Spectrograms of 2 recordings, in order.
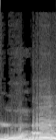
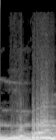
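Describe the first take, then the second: The two takes are said the same way.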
